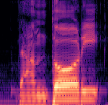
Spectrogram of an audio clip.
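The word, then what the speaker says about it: 段取り: Dandori, apparently. That's how it's pronounced. With the pitch accent, which I am so terrible at.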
